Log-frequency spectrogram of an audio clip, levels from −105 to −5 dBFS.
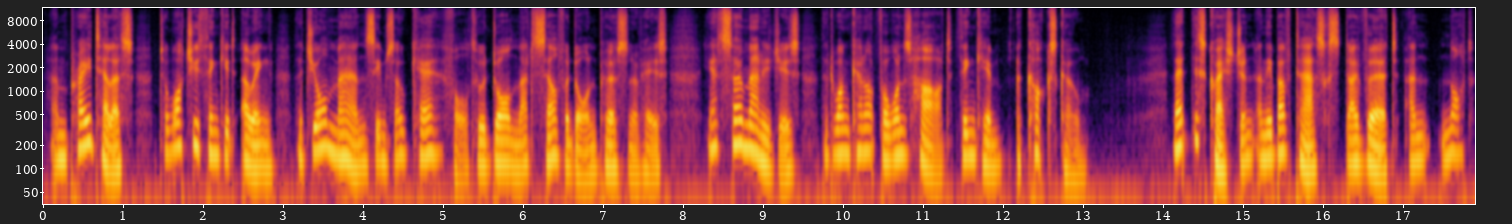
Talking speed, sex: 170 wpm, male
